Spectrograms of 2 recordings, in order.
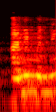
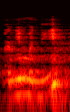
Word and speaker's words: anemone: you here we have a uh sea animal anime actually the pronunciation is anemone this is a sea animal called as ademsia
